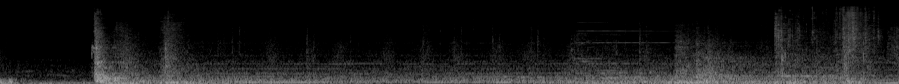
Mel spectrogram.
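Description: A lift hums and rumbles as it moves.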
